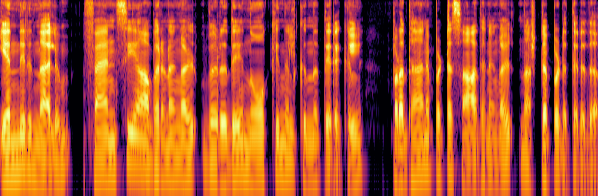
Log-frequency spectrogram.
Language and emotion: Malayalam, neutral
